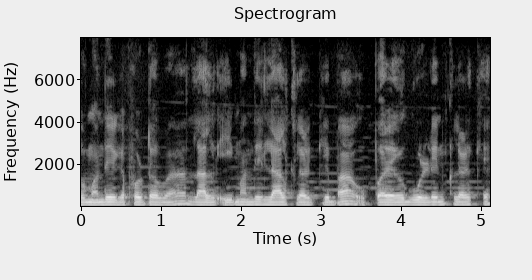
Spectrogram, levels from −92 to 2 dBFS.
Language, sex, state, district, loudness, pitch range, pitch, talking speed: Hindi, male, Bihar, East Champaran, -16 LUFS, 105-110 Hz, 105 Hz, 185 wpm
